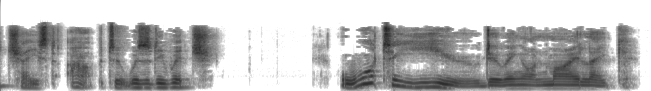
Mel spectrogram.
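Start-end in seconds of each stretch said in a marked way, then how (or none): 3.4-6.3 contemptuous sneering, "you" drawn out. Narrator reads the quickery's line to Wizardy Witch; sneering. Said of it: "Sneered the quickery".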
